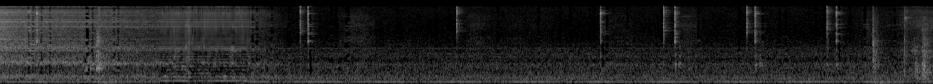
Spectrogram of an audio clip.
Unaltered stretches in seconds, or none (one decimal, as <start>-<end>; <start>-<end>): 0.0-1.6; 2.5-9.3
